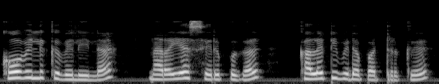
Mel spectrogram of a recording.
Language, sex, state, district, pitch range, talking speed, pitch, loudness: Tamil, female, Tamil Nadu, Nilgiris, 210-270 Hz, 80 wpm, 230 Hz, -16 LUFS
